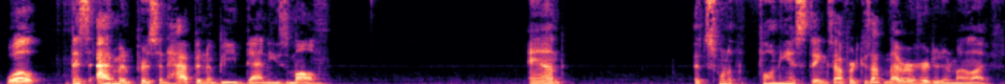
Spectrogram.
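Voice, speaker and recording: A man's voice: fairly high pitch, measured pace, long pauses. A young man telling a story to camera in a casual, rambling way, with lots of ums and restarts. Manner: rambling, lots of fillers and restarts, laughs at himself.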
